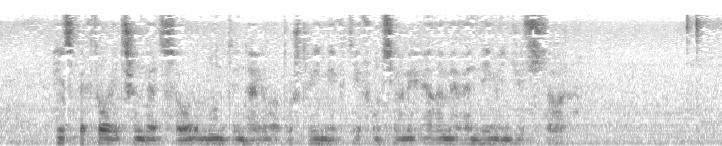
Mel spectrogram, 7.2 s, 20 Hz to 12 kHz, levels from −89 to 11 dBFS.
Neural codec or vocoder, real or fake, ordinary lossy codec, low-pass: vocoder, 22.05 kHz, 80 mel bands, WaveNeXt; fake; MP3, 32 kbps; 9.9 kHz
